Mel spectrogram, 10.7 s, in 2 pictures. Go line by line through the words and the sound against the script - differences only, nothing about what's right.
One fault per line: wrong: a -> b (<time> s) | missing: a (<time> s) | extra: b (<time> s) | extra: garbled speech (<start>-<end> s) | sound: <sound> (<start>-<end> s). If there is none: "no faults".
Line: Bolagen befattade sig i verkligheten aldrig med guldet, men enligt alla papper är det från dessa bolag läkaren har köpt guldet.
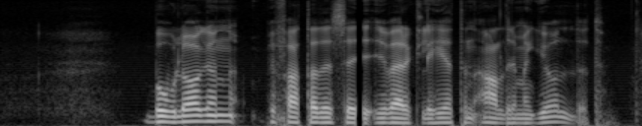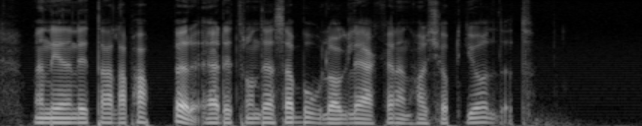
sound: dropout (3.0-3.0 s)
